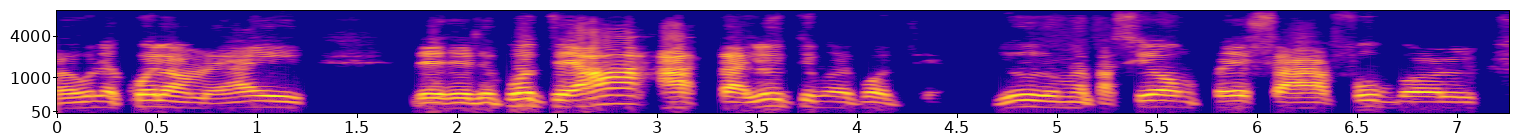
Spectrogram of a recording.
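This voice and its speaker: In an unremarkable speaking voice, a man of medium pitch speaks at a fairly slow pace, with a dry, close sound and no echo. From Cuba. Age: 40s. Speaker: former volleyball player. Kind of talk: interview.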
